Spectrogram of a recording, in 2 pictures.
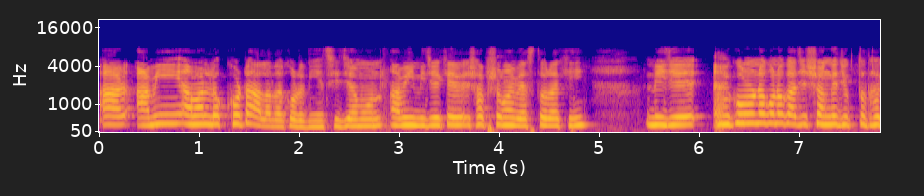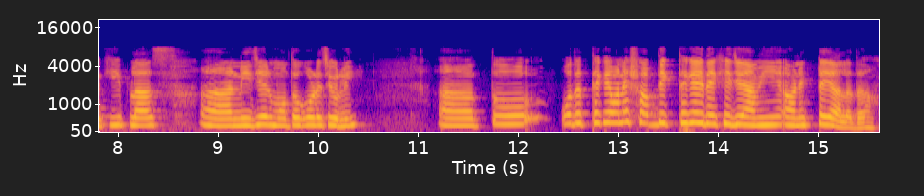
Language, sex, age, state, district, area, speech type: Bengali, female, 45-60, West Bengal, South 24 Parganas, rural, spontaneous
